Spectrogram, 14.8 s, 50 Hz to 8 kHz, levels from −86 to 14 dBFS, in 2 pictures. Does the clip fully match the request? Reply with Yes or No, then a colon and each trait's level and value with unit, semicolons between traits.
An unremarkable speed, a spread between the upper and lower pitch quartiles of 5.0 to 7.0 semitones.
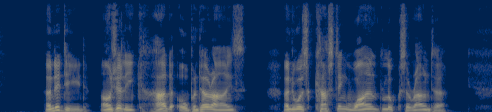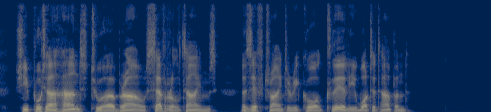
No: slow, 130 wpm; wide, 5.4 semitones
